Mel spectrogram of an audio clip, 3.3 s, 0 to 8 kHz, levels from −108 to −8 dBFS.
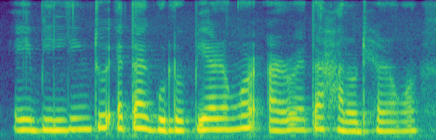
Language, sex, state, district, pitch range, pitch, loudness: Assamese, female, Assam, Kamrup Metropolitan, 215-245 Hz, 225 Hz, -15 LUFS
